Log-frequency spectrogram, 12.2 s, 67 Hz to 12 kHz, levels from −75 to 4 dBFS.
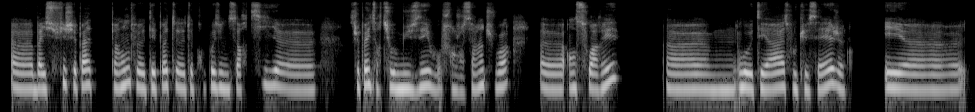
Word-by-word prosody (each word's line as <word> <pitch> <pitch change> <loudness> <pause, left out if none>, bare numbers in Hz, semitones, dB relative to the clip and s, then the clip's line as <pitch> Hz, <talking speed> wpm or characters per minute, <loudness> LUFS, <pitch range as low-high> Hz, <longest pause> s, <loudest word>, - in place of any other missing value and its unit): heu, 200 -2 +1
bah, 200 +1 +3
il - - +2
suffit, 255 - 0
je 235 - +5
sais 225 - +1
pas 230 +1 +4 0.2
par 215 - -1
exemple, 230 -4 +2
tes 210 +2 +2
potes 225 -1 0
te 210 - -3
proposent 210 +2 -1
une 200 -1 +1
sortie, 230 +4 -3
heu, 190 -2 -4 0.4
je - - -5
sais 225 - +1
pas, 235 - +6
une 240 - +3
sortie 210 +1 0
au 205 - +5
musée 200 +2 +3
ou 200 -4 -5
enfin, 195 - -6
j'en 175 -1 -8
sais 185 +4 -4
rien 225 +3 0
tu 225 - -7
vois? 220 +4 +1 0.4
Heu, 195 -2 0
en 205 +1 -1
soirée, 220 - +1 0.5
hem, 195 -1 -1
ou 210 - +6
au 200 - +7
théâtre 205 +1 +1
ou - - 0
que 195 0 -3
sais-je? 205 +5 +1 0.5
Et 210 -1 +5
heu, 190 0 -3
200 Hz, 205 wpm, -22 LUFS, 195-220 Hz, 0.5 s, au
